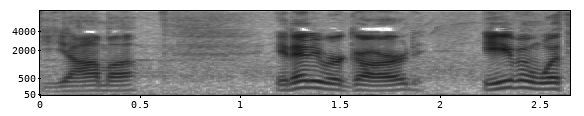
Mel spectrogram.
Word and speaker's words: Llama: price 1911 like the llama max won by the way i think i'm pronouncing that wrong i think it's properly pronounced yama in any regard even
